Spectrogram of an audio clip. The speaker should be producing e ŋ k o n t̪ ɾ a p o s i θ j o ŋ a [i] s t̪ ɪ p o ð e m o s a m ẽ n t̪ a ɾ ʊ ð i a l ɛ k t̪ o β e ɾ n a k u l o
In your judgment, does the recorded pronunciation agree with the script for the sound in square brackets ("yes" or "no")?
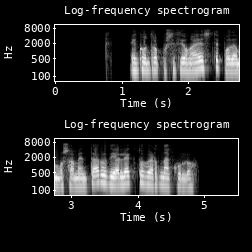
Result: no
